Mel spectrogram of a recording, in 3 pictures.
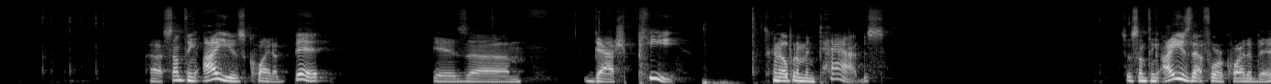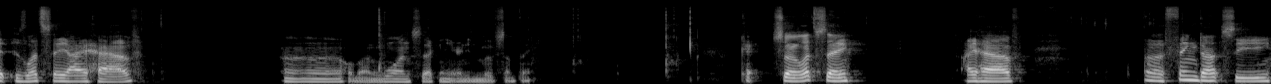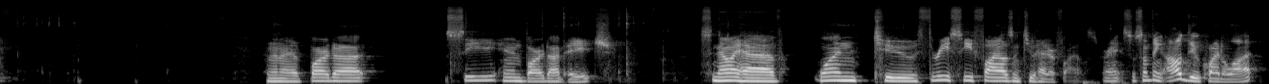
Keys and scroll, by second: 0.0-1.3 typing, 4.9 Up, 5.5 BackSpace, 6.4 p, 7.5 Return, 8.4-11.6 typing, 13.0 ctrl+;, 13.6-14.8 typing, 13.9 ctrl+l, 23.1-28.1 typing, 29.7-32.0 typing, 38.0-38.1 typing.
